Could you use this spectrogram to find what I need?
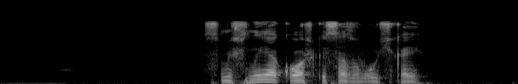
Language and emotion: Russian, neutral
